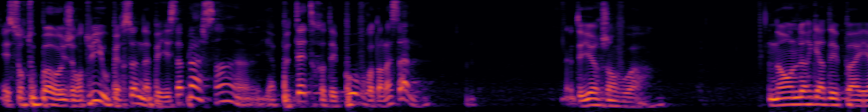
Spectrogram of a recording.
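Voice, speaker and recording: A man in his forties with a Belgian French accent, performing a stand-up comedy set on stage, ironic and mock-posh. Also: medium pitch. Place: theater stage before a live audience.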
